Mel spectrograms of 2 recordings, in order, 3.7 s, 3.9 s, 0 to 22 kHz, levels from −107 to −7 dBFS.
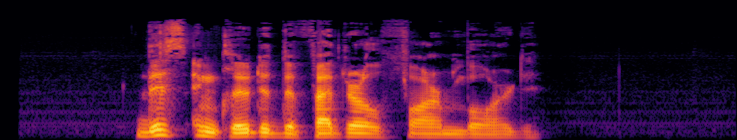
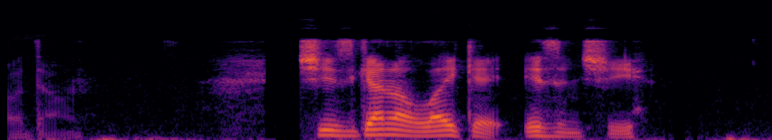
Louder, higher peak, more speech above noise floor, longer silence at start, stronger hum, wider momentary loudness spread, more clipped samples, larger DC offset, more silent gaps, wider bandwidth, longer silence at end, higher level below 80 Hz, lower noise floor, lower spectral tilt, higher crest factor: first, -23 LUFS vs -43 LUFS; first, -2 dBFS vs -24 dBFS; first, 58 dB vs 30 dB; first, 0.7 s vs 0.2 s; neither; first, 11 LU vs 8 LU; neither; neither; second, none vs 1.38-1.51 s, 3.39-3.43 s; first, 12.5 kHz vs 10 kHz; first, 1.05 s vs 0.15 s; first, -68 dBFS vs -74 dBFS; first, -81 dBFS vs -75 dBFS; first, -6 dB/octave vs -3.5 dB/octave; about the same, 24 dB vs 24 dB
